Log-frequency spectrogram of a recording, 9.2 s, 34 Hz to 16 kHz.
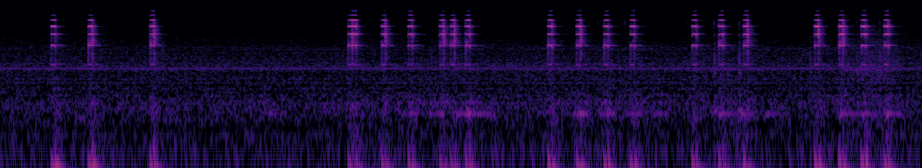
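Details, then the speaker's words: Mingda Magician X 3D printer touchscreen menu, on latest firmware: irregular short high beeps, some in quick pairs; touches likely not debounced, so inputs sometimes register twice. "they don't de-balance those touches you can hear it sometimes it's hitting it twice sometimes it's hitting it once"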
